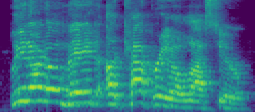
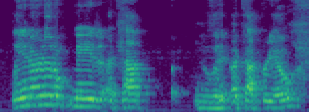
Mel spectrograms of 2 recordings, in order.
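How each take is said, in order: First: Louder, higher and slow; hammed-up loud slow repeat; loud drawn-out joke. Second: Said in the usual way. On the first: Real, not acted. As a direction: belt out the flubbed name for laughs. Repeats the flubbed name as a joke.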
